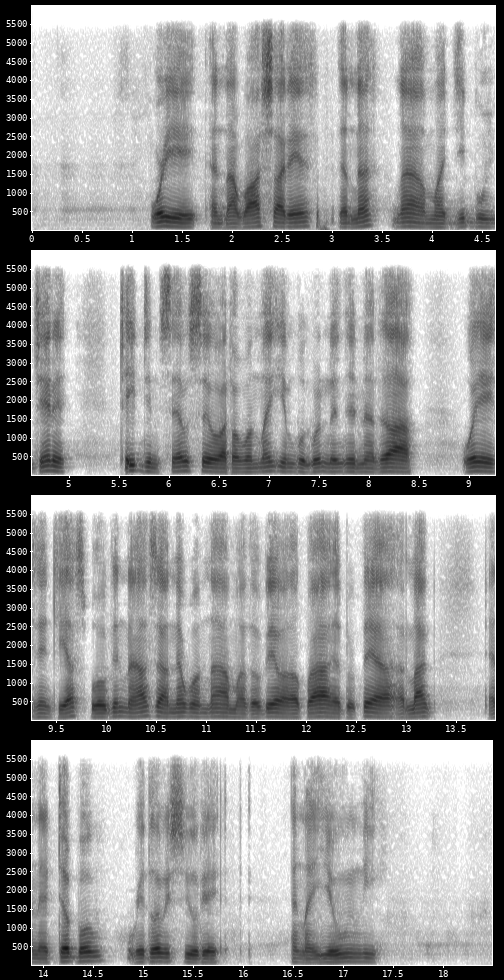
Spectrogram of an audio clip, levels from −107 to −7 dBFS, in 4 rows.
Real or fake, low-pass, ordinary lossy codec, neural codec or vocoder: fake; 5.4 kHz; none; codec, 16 kHz, 0.5 kbps, FunCodec, trained on LibriTTS, 25 frames a second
